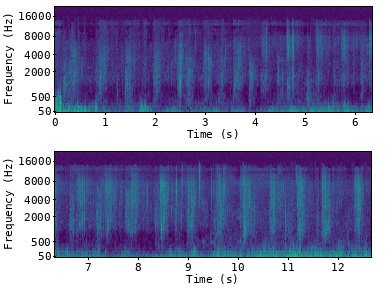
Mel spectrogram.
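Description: Steady crunching footsteps on a gravel and dirt road, with gusts of wind rumbling on the microphone, heaviest at the start and near the end.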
